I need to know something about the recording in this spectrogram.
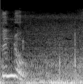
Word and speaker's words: telur: Dalam bahasa Dalam bahasa baku bunyi u di hujung perkataan telur menunjukkan vokal belakang bulat.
